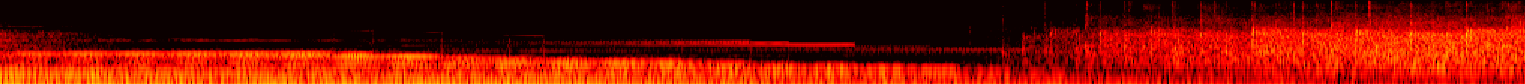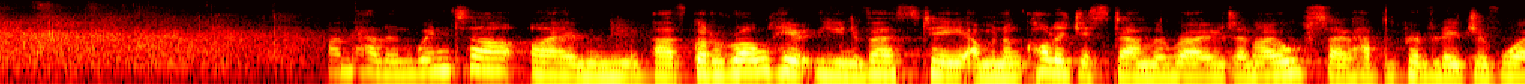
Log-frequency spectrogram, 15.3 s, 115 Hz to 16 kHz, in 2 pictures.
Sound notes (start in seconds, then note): 4.8 applause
